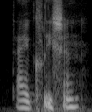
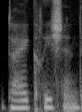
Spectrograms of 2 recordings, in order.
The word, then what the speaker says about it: Diocletian: So because the church was still new at the time, under the reign of Diocletian. – Diocletian, thank you.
